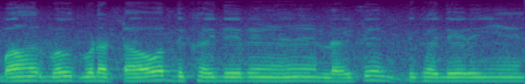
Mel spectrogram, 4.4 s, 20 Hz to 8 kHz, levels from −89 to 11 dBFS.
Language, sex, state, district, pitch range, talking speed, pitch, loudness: Hindi, male, Rajasthan, Jaisalmer, 135-145 Hz, 180 wpm, 140 Hz, -17 LUFS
